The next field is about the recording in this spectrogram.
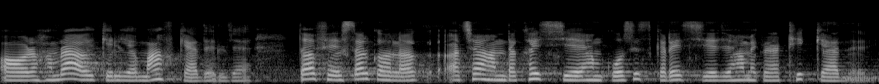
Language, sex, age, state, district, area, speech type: Maithili, female, 18-30, Bihar, Supaul, rural, spontaneous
